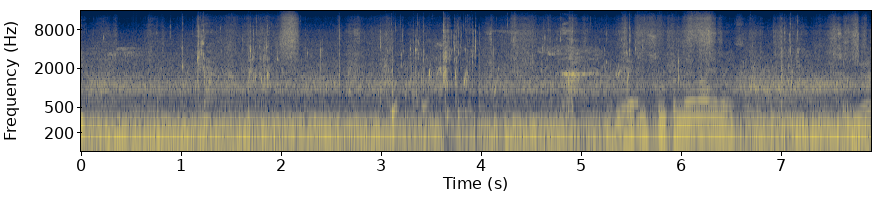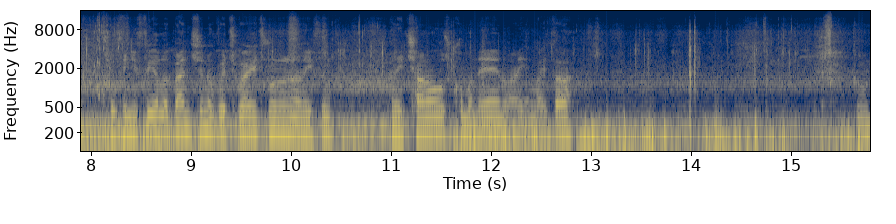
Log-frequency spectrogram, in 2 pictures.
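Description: Water sloshes and gurgles as a rod churns a drain.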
